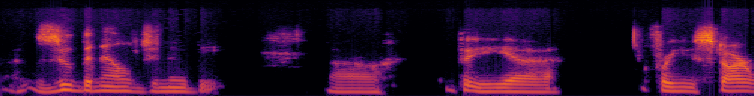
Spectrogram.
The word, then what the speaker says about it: Zubenelgenubi: song so it because it rhymes with uh obi ben kenobi zubanel janubi um but we'll get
